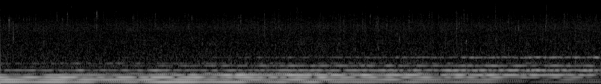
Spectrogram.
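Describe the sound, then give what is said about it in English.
Gentle rain falls in a soft, even, continuous patter, quiet and steady throughout, beneath a low sustained humming drone. “Standing under this gentle rain”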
